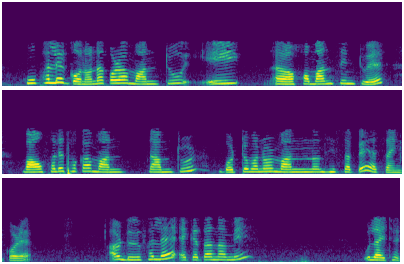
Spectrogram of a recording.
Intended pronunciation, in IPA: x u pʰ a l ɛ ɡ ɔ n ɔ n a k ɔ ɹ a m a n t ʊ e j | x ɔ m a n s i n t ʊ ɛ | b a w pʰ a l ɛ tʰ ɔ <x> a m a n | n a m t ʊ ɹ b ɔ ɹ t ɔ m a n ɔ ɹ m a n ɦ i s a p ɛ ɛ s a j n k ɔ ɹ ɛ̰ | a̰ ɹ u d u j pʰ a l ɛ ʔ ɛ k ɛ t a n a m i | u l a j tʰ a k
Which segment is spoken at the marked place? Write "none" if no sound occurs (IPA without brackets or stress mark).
k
